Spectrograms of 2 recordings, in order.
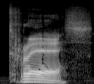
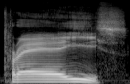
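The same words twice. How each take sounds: First: The vowel stays a single steady eh. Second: The vowel glides from eh toward ee. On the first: The speaker calls it right. "an authentic pronunciation would just have just an eh sound in it" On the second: The speaker calls it wrong. "you start out the E by saying eh, and by the time you're done ... it's more of an E sound"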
